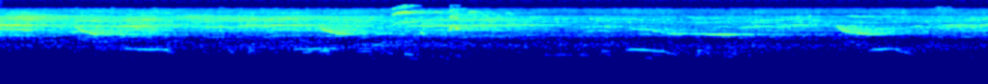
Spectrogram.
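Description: Faint outdoor ambience with a bird repeating a short downward-sliding call four times, about every one and a half to two seconds, over a steady hiss.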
